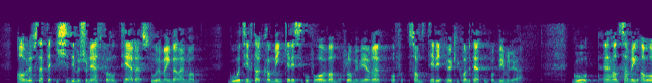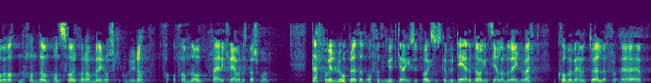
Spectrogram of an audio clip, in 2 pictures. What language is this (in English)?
Norwegian Nynorsk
